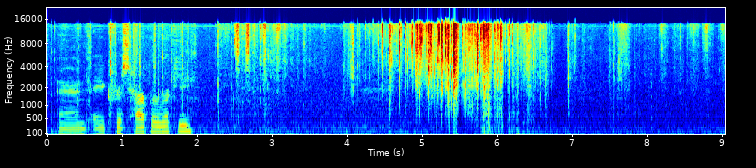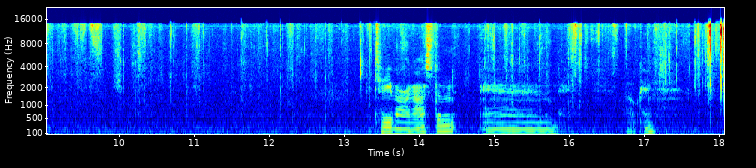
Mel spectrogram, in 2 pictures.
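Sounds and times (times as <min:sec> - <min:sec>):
cards rustling: 0:00.0 - 0:18.0
wrapper tearing and crinkling: 0:04.0 - 0:06.8, 0:17.3 - 0:18.0.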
